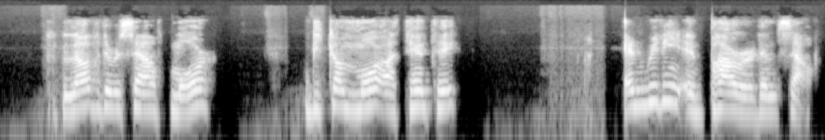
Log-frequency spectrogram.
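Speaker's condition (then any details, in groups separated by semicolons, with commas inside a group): Cerebral palsy; present from birth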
